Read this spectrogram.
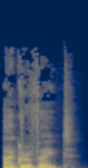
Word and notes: aggravate: British English

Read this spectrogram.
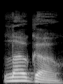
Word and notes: logo: American English

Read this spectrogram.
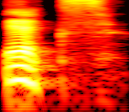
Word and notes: ex: American English

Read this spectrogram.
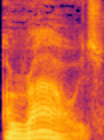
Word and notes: arouse: American English

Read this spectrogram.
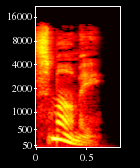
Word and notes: smarmy: British English

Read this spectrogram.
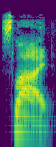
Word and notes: slide: American English

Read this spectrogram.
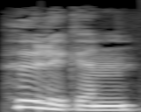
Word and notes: hooligan: British English

